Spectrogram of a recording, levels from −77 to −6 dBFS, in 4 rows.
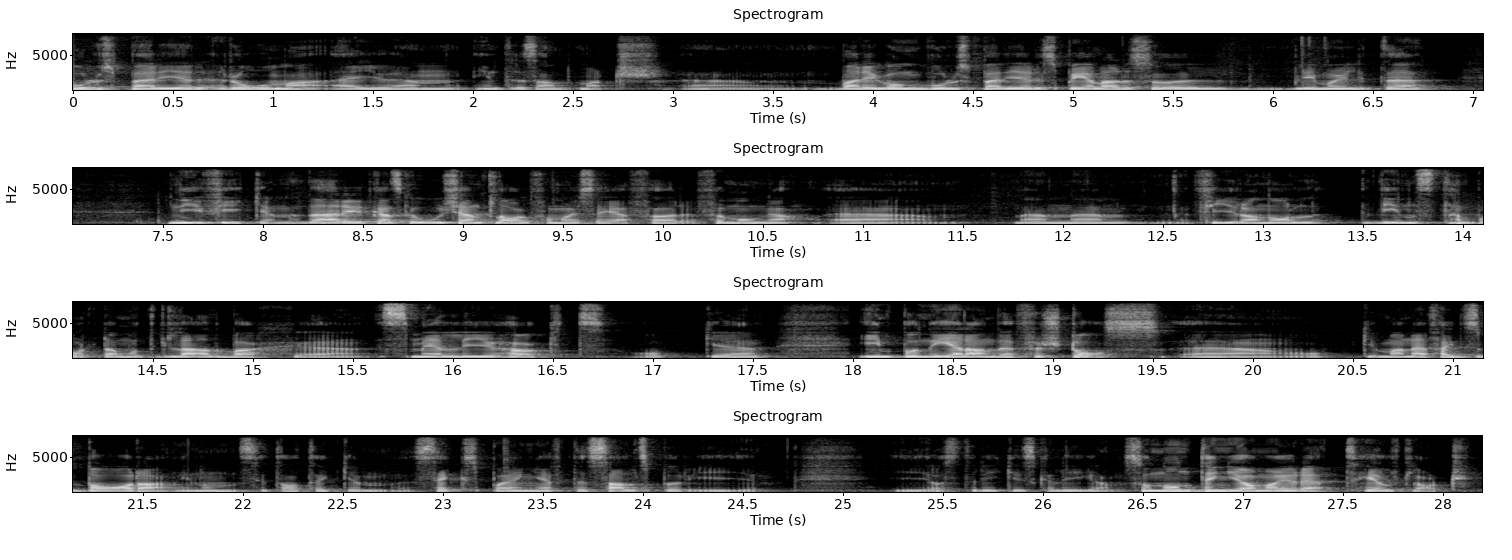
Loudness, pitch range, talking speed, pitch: -21 LUFS, 95-130 Hz, 150 wpm, 110 Hz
